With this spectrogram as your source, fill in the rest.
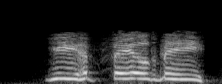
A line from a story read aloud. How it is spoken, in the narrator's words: he howled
